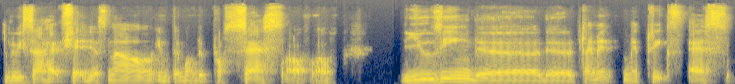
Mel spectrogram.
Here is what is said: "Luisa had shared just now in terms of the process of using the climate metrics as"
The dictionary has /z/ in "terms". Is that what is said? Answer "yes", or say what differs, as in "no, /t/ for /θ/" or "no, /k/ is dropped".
no, /z/ is dropped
